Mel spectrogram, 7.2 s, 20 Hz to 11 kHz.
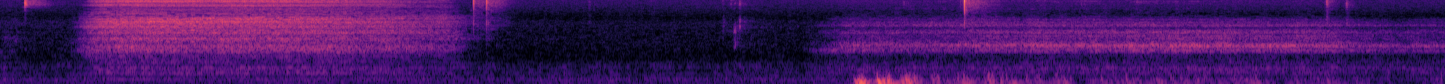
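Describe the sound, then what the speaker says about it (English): Deep breaths during a guided meditation: a long, steady hissing inhale, a pause, then a heavy, audible breath out with a rough, snort-like onset, close to the microphone and with no talking. "let's take like 3 deep breaths"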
